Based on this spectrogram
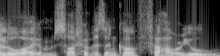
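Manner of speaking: smooth, self-assured, suave, polished delivery. Retelling how a new teammate first greeted everyone: imitating Sasha Vezenkov's greeting. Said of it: "he walks in the door, and he's like".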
